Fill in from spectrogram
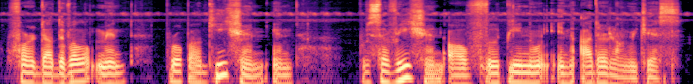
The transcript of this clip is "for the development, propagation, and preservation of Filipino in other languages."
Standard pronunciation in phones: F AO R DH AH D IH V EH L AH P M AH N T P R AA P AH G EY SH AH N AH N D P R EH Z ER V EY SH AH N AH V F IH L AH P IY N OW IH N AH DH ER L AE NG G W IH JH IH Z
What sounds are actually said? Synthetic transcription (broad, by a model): F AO R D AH D IH V EH L AH P M AH N T P R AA P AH G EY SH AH N AH N D P R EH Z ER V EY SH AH N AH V F IH L AH P IY N OW IH N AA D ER L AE NG G W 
